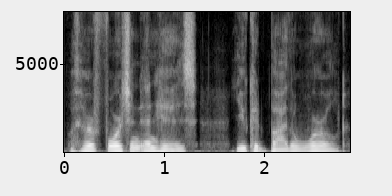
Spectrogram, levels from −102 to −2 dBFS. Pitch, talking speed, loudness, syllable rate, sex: 110 Hz, 190 wpm, -17 LUFS, 5.0 syllables/s, male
